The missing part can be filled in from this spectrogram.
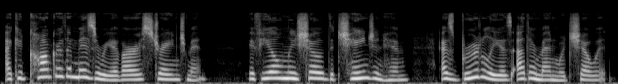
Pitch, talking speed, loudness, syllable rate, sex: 255 Hz, 235 wpm, -15 LUFS, 6.7 syllables/s, female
